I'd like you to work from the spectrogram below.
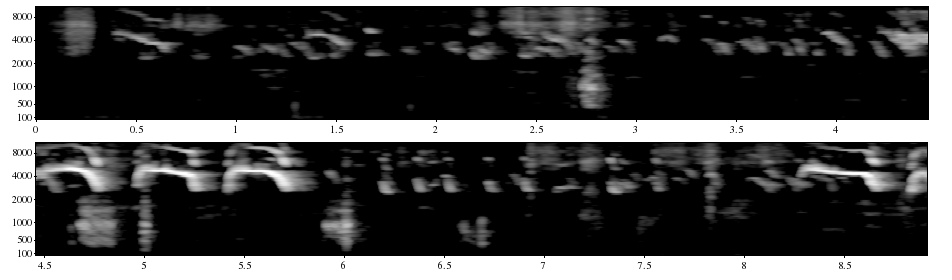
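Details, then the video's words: Baby chicks chirping in a busy chorus: high, thin peeps that arch upward then fall, overlapping quickly. Several louder, clearer peeps come in the middle and again at the end, with a few lower soft notes between. "Cute Baby Chicks Chirping Sound"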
